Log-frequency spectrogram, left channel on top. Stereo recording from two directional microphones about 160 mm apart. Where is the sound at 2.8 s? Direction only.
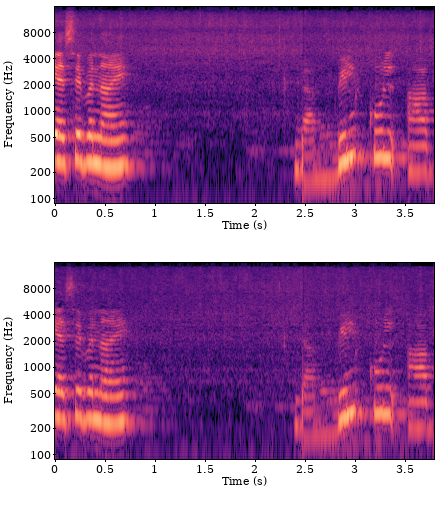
50° left (ahead or behind).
